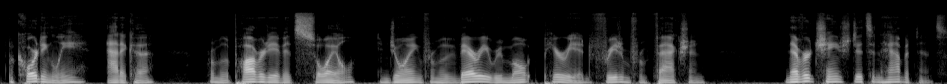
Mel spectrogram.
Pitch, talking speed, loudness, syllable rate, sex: 100 Hz, 135 wpm, -22 LUFS, 5.2 syllables/s, male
